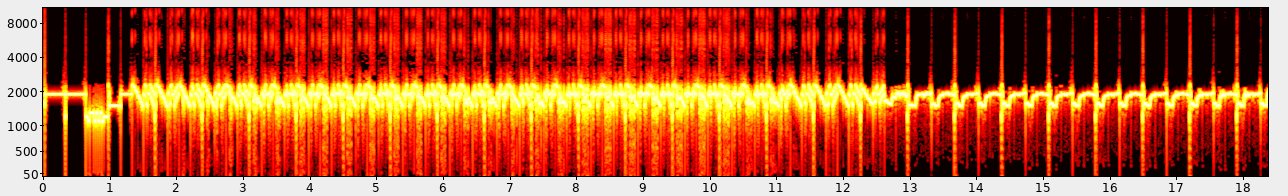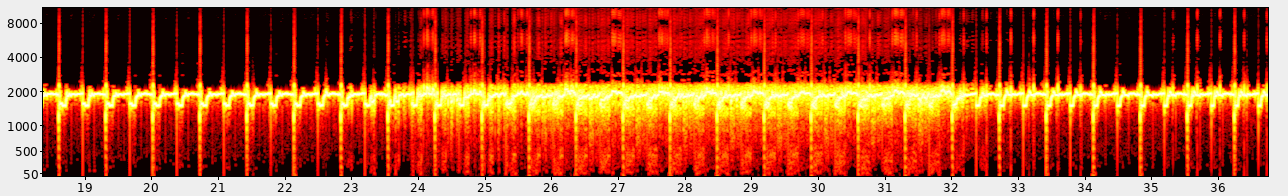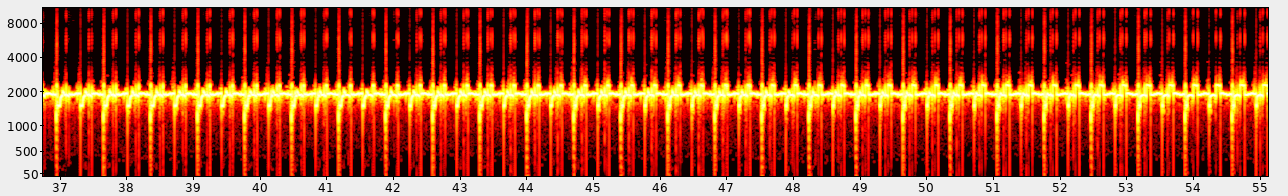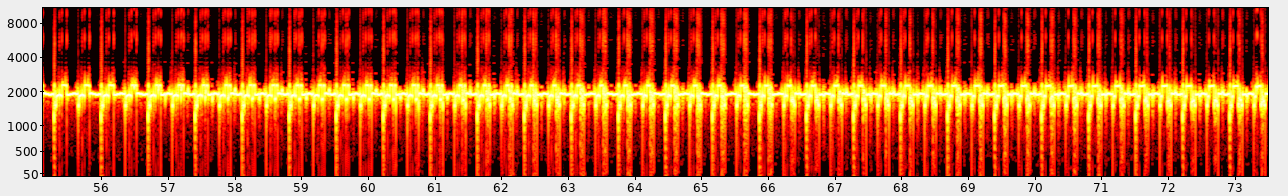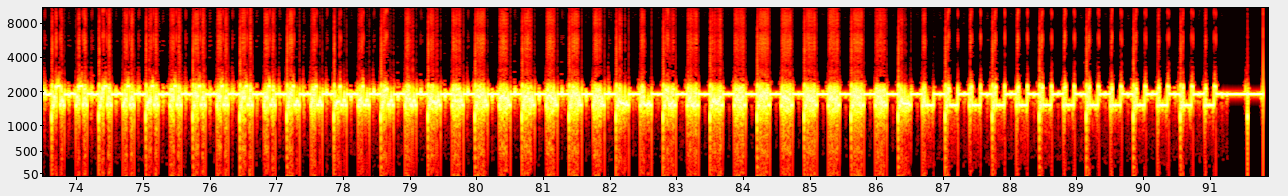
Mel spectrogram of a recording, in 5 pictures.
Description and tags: SSTV - Slow-scan television image. Original photo created by me, used MultiScan on Mac OS X via Soundflower to Audacity to convert image to Martin HQ1 SSTV format.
